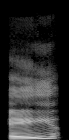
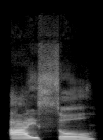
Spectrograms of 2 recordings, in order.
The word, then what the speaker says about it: aisle: Remember the silent letter. A-I-S-L-E. The L and E are silent. You say aisle. Not ISOL, just aisle.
